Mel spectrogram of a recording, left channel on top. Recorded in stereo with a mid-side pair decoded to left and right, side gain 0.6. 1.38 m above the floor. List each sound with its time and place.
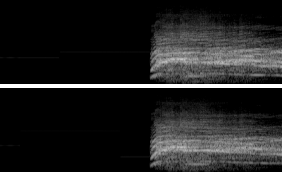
1.5 s a scream: 10° right, 0.9 m; by 2.9 s 20° left, 1.3 m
